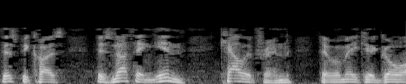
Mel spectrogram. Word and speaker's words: Calotren: And you don't have to go on a crash diet with Kellitrin. By the way, it's spelled C-A-L-O-T-R-E-N.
